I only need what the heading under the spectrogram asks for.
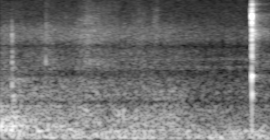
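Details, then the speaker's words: Vehicle starter relay removed and bench-tested by energizing its coil; single sharp click in a quiet room shows the relay switches, though a click alone is not conclusive; normal relay click. "and there you go you hear that that is a very good sign that this is working but it's not foolproof"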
